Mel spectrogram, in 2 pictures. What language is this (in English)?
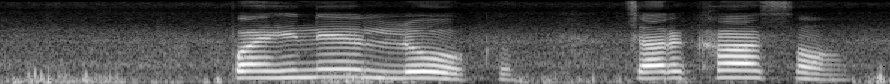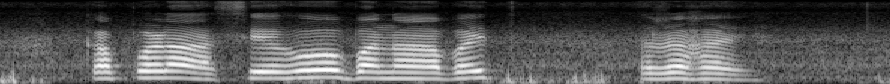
Maithili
